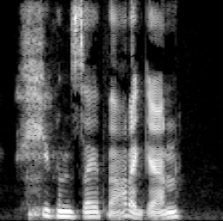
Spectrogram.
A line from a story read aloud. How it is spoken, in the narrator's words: Sabine muttered to herself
